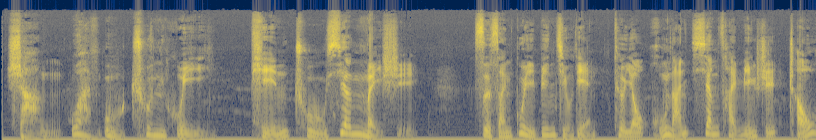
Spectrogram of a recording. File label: boy, restaurant; Chinese; yangzhong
